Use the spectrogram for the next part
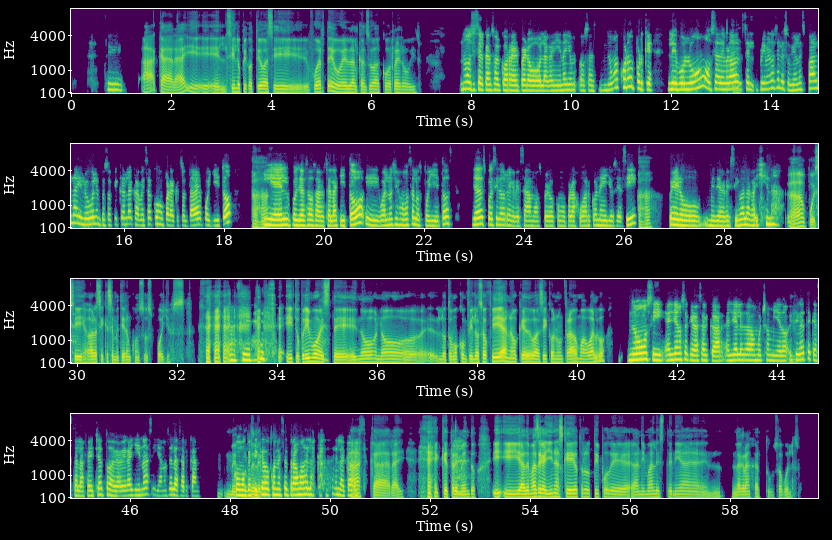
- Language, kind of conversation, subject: Spanish, podcast, ¿Tienes alguna anécdota de viaje que todo el mundo recuerde?
- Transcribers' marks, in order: laughing while speaking: "gallina"; laughing while speaking: "es"; laugh; laughing while speaking: "ca en la cabeza"; chuckle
